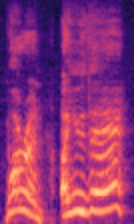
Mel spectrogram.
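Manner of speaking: high, loud call. A narrator's reading. Narrator calling down the phone line. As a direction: call down into the dark. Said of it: "Again I called down".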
